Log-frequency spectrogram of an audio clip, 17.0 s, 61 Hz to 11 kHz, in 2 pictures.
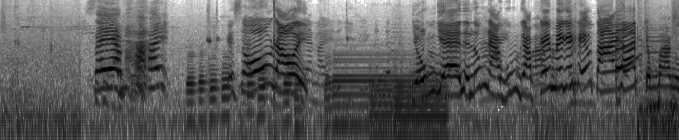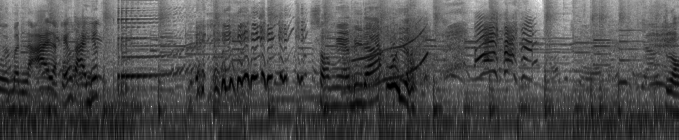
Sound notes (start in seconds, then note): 4.0 mumbling... Complaining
